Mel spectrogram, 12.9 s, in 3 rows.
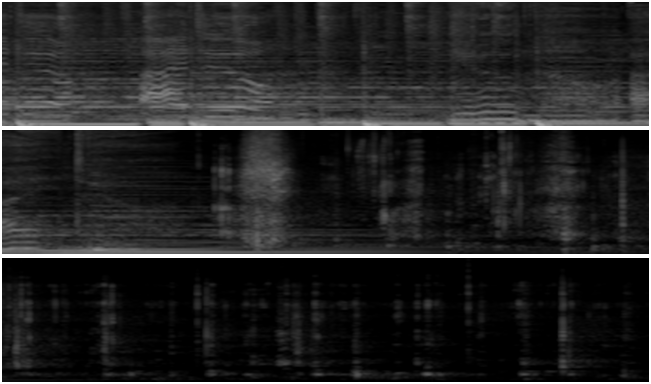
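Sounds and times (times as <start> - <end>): background music: 0.0 - 6.6
person chewing food: 5.6 - 12.9.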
